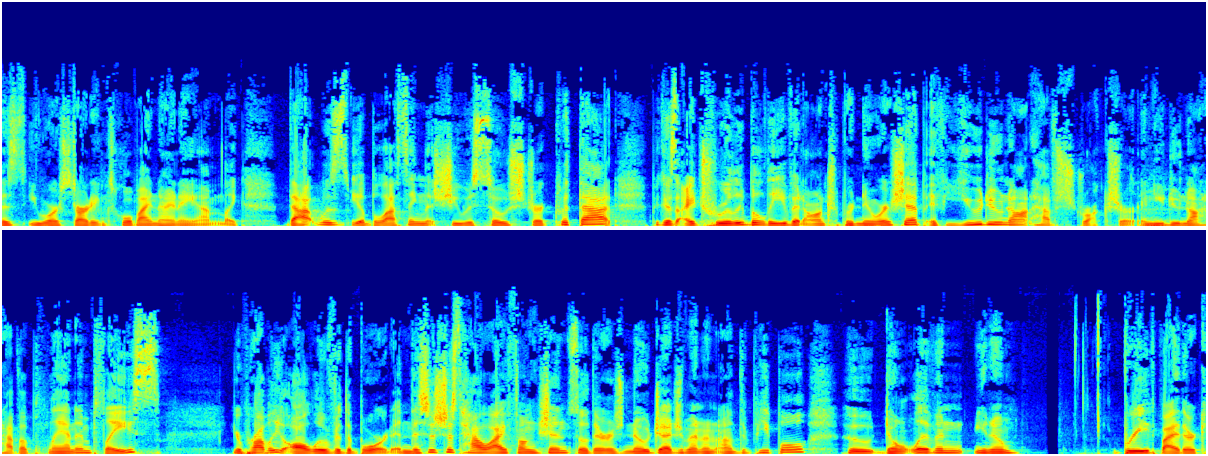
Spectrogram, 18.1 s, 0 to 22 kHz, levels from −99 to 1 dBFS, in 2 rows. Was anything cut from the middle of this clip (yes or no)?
yes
